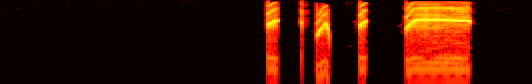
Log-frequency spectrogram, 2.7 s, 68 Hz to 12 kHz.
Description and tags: Scratch Whistling 2 - 1 bar - 90 BPM (swing)
Acid-sized sample of a scratch made by me. Ready for drag'n'drop music production software.
I recommend you that, if you are going to use it in a track with a different BPM, you change the speed of this sample (like modifying the pitch in a turntable), not just the duration keeping the tone.
Turntable: Vestax PDX-2000MKII Pro
Mixer: Stanton SA.3
Digital system: Rane SL1 (Serato Scratch Live)
Sound card on the PC: M-Audio Audiophile 2496 (sound recorded via analog RCA input)
Recording software: Audacity
Edition software: MAGIX Music Maker 5 / Adobe Audition CS6 (maybe not used)
Scratch sound from a free-royalty scratch sound pack (with lots of classic hip-hop sounds).
scratch, rap, hiphop, dj, hip-hop, scratches, 90, turntable, acid-sized, classic, s, scratching, golden-era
